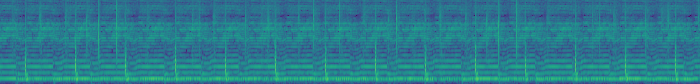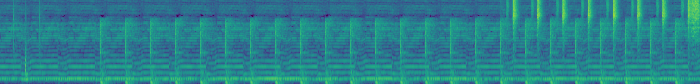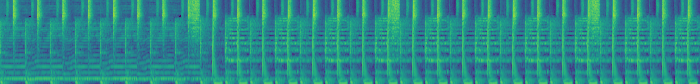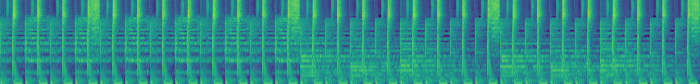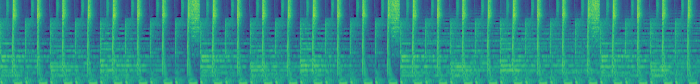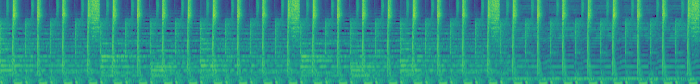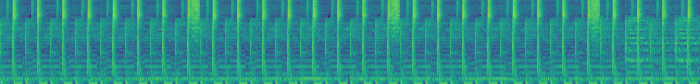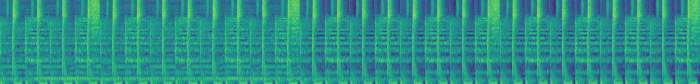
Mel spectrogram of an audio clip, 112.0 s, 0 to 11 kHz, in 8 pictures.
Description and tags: Electrotrex-x4 - electro music loop.
synths: Ableton live,komtakt,Silenth1,Reason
